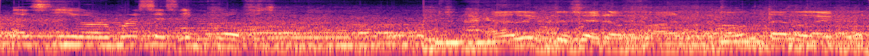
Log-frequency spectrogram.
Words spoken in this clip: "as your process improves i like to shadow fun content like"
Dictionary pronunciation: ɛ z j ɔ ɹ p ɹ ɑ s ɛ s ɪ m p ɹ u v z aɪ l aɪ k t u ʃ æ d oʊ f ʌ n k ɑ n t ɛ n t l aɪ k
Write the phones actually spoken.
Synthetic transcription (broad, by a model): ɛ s j ɔ ɹ p ɹ ɑ s ɛ s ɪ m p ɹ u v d aɪ l aɪ k t u s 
